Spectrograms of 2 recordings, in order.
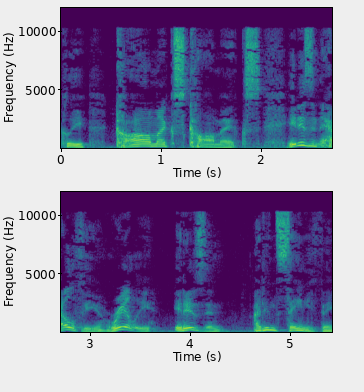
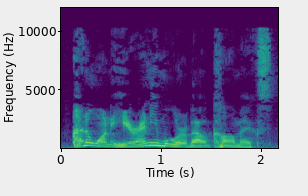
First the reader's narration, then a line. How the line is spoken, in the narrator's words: Dad said gruffly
